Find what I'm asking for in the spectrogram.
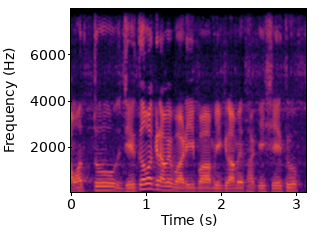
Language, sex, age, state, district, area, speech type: Bengali, male, 30-45, West Bengal, Dakshin Dinajpur, urban, spontaneous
